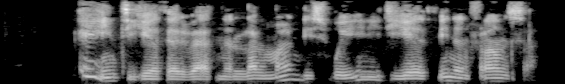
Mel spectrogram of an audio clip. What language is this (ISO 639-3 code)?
kab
